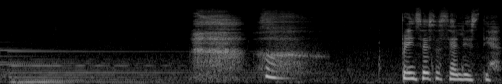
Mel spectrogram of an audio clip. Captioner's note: whispers; big inhale and exhale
